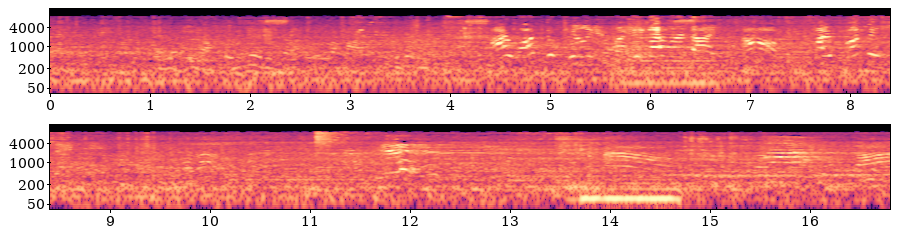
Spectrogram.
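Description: Motion chairs whir and hum as they tilt.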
